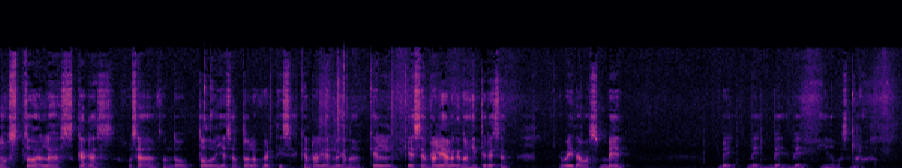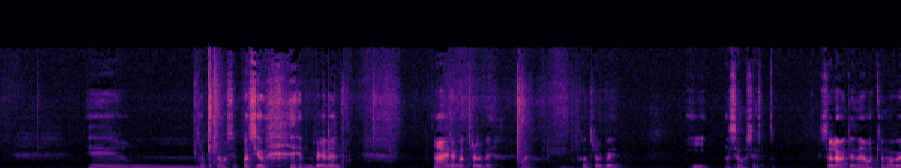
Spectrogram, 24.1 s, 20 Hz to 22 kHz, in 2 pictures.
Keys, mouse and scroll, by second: 7.7 b, 14.8 space.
